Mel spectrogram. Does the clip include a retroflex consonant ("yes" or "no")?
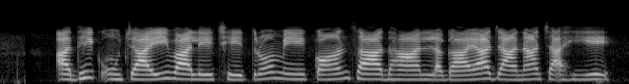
no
